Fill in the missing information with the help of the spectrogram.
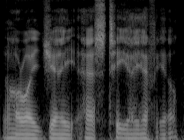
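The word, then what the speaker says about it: rijsttafel: Ristafel, says Jimmy, Rijstafel, is an Indonesian meal with a silent J in it.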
